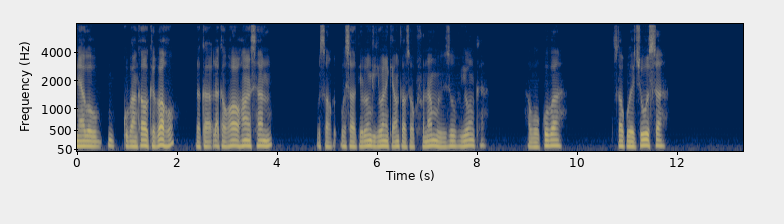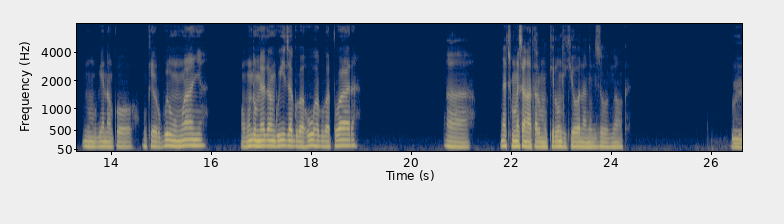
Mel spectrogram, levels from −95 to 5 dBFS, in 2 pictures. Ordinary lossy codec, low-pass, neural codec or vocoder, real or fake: none; none; codec, 16 kHz, 16 kbps, FunCodec, trained on Chinese and English, 50 frames a second; fake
